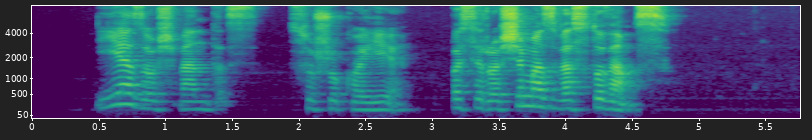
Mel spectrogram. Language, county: Lithuanian, Vilnius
